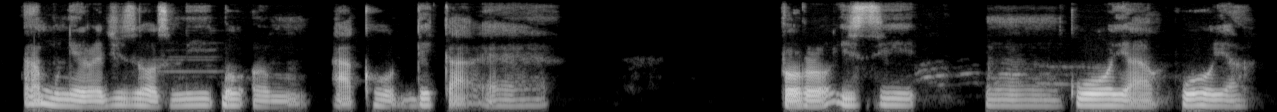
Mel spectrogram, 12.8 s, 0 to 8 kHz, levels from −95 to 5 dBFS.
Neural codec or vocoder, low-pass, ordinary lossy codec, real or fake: none; 7.2 kHz; Opus, 64 kbps; real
